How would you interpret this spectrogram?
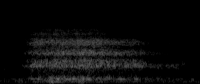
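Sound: deep breath in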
